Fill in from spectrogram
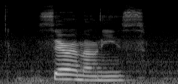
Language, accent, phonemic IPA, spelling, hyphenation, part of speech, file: English, US, /ˈsɛɹɪˌmoʊniz/, ceremonies, cer‧e‧mo‧nies, noun, En-us-ceremonies.ogg
- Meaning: plural of ceremony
